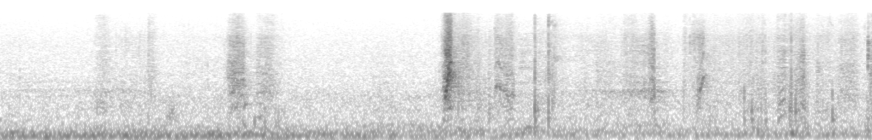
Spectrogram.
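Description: Small scattered taps and scuffs from a four-week-old Pembroke Welsh Corgi puppy nosing a Christmas ornament ball and padding across the floor. The sharpest tap comes a little past the middle.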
